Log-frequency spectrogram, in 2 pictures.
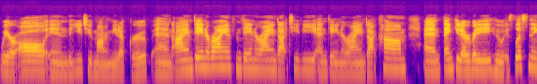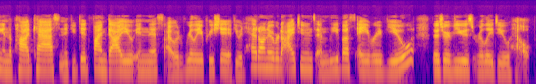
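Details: Adult female speaker; Normal speech.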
